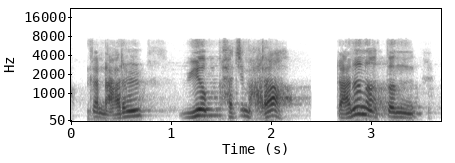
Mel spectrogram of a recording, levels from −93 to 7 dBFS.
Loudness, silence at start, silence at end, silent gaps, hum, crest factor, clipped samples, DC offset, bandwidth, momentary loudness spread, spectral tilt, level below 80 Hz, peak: -20 LUFS; 0.15 s; 0.2 s; 2.40-2.64 s; none; 16 dB; under 0.1%; under 0.1%; 7.6 kHz; 9 LU; -3.5 dB/octave; -60 dBFS; -4 dBFS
